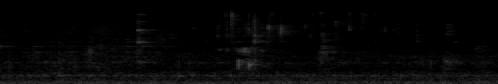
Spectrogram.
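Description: Faint, scattered drips and small plops into the liquid in a stainless steel cooking pot as soaked rice is being added, with a few light ticks about a second in.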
